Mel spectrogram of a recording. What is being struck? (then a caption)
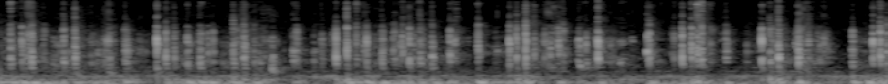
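Plastic computer keyboard keys. Fingertips tap quickly across a black plastic full-size computer keyboard with hollow keycaps and backlit keys. The result is a dense, steady patter of short, bright clicky keystrokes with little ring, over a faint low hum.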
